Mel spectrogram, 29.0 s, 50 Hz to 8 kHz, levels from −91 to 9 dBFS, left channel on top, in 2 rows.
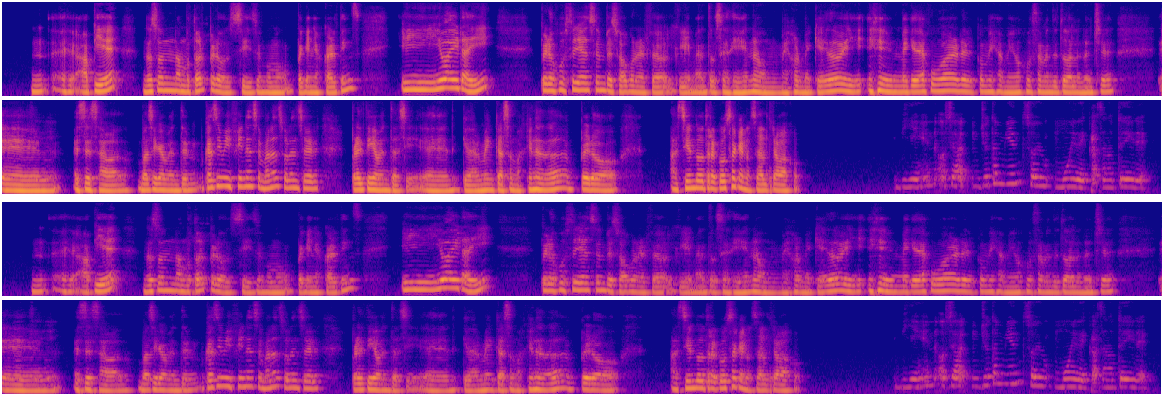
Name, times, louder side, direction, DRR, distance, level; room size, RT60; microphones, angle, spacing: voice 1, 0.4-1.5 1.8-6.1 6.7-14.1 14.5-22.4 22.9-24.4, left 5 dB, 90° left, 0.4 m, -24 dB
voice 2, 2.2-2.6 14.6-15.2 25.7-28.8, equal, 35° left, 1.9 m, -41 dB
3.4 x 2.6 x 3.2 m
head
